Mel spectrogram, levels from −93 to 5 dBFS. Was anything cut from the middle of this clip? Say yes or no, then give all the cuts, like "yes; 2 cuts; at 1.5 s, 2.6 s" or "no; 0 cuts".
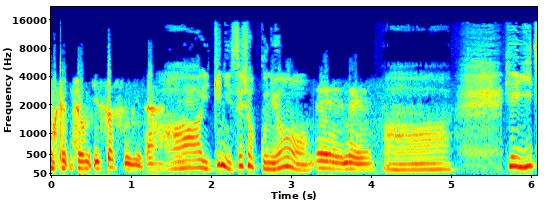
yes; 1 cut; at 3.7 s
